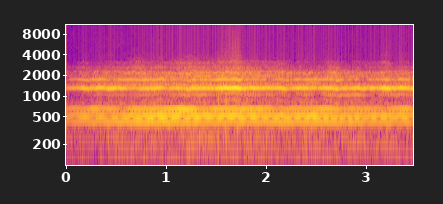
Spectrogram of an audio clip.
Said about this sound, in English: The sound to which you are listening is the sound of a mill whistle in Carrollton, a cotton mill.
